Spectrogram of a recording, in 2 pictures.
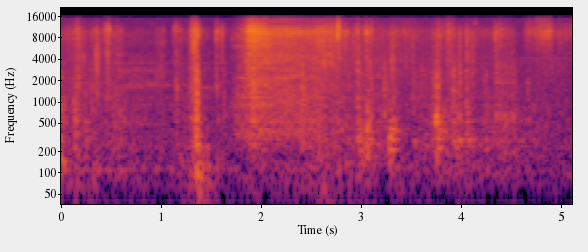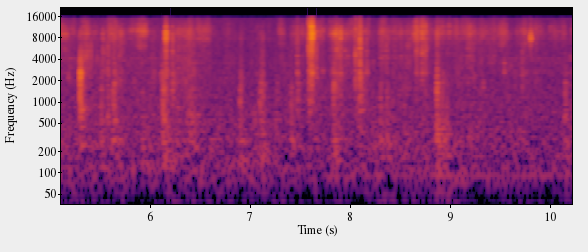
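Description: Faint, scattered light clicks and rattles of a steel timing chain being handled and worked onto the crankshaft sprocket of a Hemi V8 by gloved hands, with a sharper click about a second and a half in and another near 7.5 s.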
